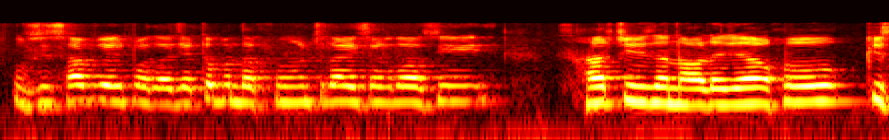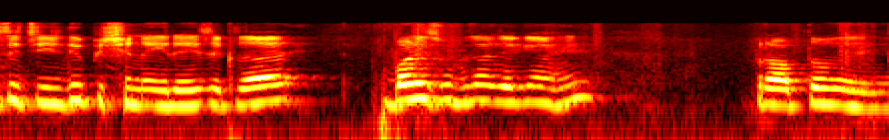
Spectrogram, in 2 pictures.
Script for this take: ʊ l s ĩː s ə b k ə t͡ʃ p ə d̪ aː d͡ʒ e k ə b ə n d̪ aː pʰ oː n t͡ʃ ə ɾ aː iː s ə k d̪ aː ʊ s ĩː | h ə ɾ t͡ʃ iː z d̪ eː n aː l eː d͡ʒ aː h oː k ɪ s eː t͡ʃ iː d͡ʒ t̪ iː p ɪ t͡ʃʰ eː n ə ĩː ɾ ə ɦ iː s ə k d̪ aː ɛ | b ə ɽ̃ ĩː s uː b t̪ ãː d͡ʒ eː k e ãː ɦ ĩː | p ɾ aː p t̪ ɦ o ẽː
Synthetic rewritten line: ʊ s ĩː s ə b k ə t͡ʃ p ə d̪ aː d͡ʒ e k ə b ə n d̪ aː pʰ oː n t͡ʃ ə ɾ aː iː s ə k d̪ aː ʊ s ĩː | h ə ɾ t͡ʃ iː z d̪ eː n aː l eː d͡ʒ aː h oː k ɪ s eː t͡ʃ iː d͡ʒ d̪ iː p ɪ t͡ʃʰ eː n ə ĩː ɾ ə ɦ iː s ə k d̪ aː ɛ | b ə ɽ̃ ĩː s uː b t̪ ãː d͡ʒ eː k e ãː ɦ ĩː | p ɾ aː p t̪ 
